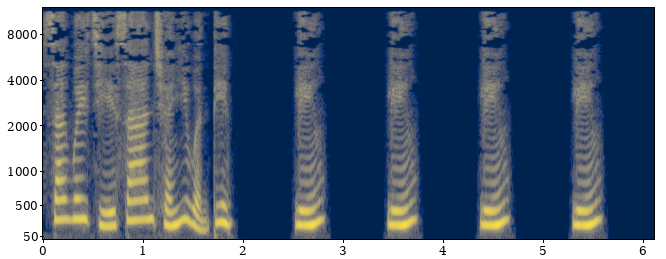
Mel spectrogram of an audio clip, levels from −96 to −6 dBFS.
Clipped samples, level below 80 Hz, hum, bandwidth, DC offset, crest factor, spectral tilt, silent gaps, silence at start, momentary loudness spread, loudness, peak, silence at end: under 0.1%; -62 dBFS; none; 12 kHz; under 0.1%; 14 dB; -5.5 dB/octave; 2.04-2.45 s, 2.96-3.37 s, 3.89-4.30 s, 4.81-5.22 s; 0 s; 9 LU; -20 LUFS; -6 dBFS; 0.5 s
